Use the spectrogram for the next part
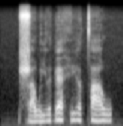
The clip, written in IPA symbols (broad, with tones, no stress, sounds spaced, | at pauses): ʂ a˨˩˨ w j ɨ˨˩ ɗ ɛ˧ h i˧ ə̯ t̪ʰ a˧ w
